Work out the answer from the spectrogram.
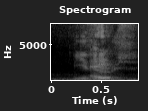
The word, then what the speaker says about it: Aethers: Aethers, yes.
